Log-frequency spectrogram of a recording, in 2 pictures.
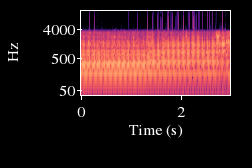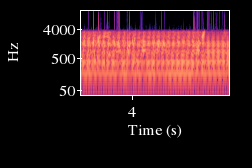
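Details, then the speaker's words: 1968 Zenith AM tube radio, model Y114C, chassis 5M04, a hot-chassis set, after tube warm-up. A loud, steady low buzzing hum with faint stations underneath. Mains hum from a failing filter capacitor, due for replacement. "I'm hearing the stations behind the home so after we replace the filter capacitor it'll probably be okay"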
